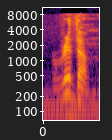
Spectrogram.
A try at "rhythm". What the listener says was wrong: there you go nice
